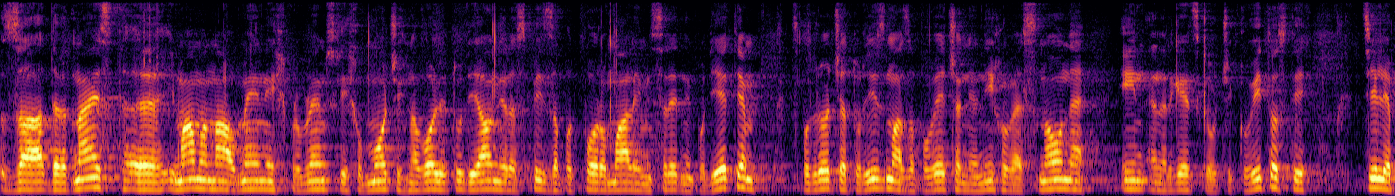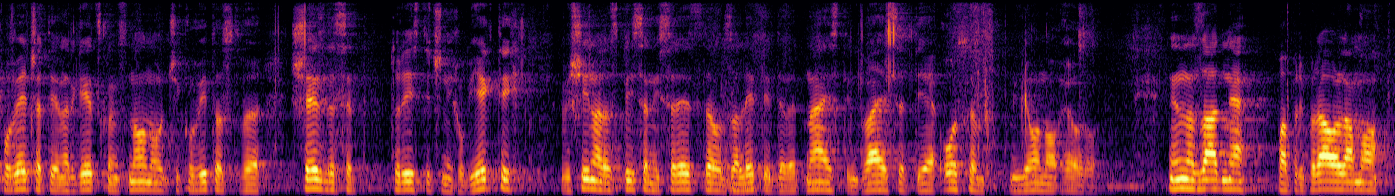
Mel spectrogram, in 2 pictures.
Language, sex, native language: Slovenian, male, Slovenian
